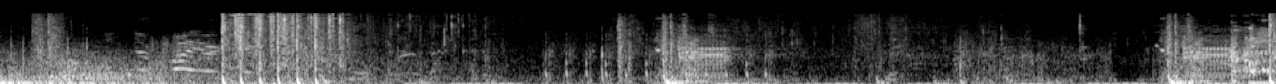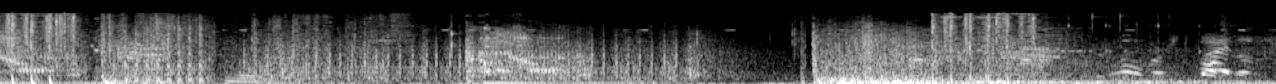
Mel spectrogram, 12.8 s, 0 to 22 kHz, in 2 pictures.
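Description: Gunfire rings out in a Call of Duty Warzone match on PS4: dense bursts of automatic fire and single shots come loud and close, mixed with in-game voice callouts.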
